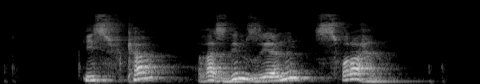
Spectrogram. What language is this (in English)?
Kabyle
